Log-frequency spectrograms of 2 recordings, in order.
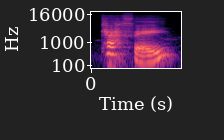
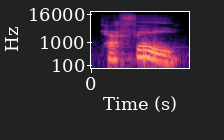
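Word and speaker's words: café: and so in British English it would be Cafe Cafe so the stress falls on CA but in American English the stress falls on the second syllable Cafe Cafe so let's do it again Cafe British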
